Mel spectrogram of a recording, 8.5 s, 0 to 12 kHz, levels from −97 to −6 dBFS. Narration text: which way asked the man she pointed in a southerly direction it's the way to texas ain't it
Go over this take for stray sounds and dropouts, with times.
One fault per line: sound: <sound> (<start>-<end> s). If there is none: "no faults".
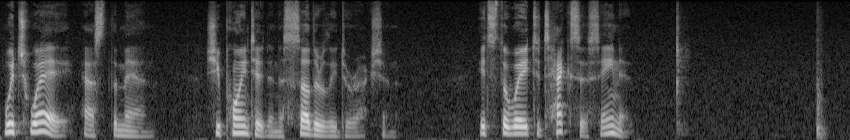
sound: thud (6.8-6.9 s)
sound: tap (8.2-8.3 s)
